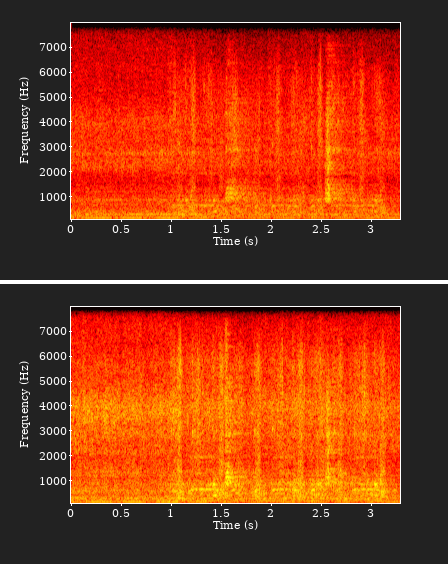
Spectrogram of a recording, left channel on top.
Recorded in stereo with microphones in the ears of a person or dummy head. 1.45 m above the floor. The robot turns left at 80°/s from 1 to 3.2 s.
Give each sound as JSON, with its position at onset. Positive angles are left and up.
{"t": 1.5, "sound": "ticking", "side_deg": -60, "distance_m": 1.0}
